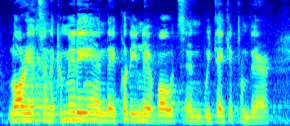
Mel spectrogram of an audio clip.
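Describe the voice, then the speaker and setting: Noticeable background noise fills the recording. Over it, a man talks in a fairly high pitch. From Jamaica. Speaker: awards presenter, philosopher. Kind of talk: award ceremony presentation.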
